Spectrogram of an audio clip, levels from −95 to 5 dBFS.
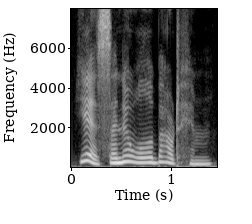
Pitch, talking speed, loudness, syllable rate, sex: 235 Hz, 245 wpm, -16 LUFS, 5.2 syllables/s, female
